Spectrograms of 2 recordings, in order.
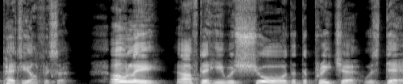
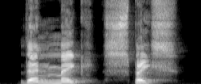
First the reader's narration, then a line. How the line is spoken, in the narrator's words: snapped Semper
